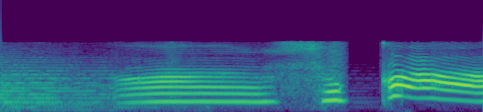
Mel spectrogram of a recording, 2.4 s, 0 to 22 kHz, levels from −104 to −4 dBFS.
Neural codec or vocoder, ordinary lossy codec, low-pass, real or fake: none; none; 5.4 kHz; real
